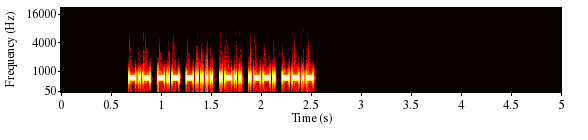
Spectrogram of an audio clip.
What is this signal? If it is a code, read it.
Morse code, heard as a keyed tone, about 51 wpm, 700 Hz. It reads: KK6LPQ
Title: USA Call Signs - 6 Characters - Repeated 2x - 50wpm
